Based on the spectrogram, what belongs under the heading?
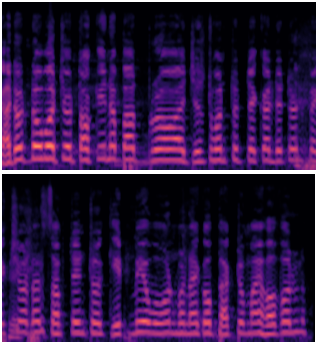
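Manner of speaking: mocking character voice. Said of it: "And he's like".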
